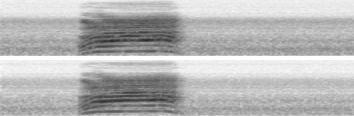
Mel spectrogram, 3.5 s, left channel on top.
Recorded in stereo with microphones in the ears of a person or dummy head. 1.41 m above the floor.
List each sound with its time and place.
0.8 s a scream: 5° right (ahead or behind), 2.5 m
